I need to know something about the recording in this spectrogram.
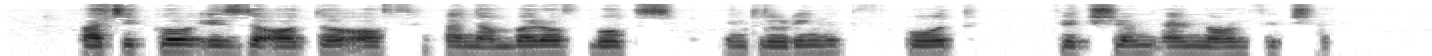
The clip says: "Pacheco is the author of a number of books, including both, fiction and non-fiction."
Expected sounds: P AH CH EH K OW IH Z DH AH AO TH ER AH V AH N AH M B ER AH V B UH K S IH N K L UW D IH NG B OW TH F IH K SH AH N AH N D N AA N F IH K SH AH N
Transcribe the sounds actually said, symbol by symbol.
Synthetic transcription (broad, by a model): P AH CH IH K OW IH Z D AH AO T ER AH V AH N AH M B ER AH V B UH K S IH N K L UW D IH NG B OW T F IH K SH AH N AH N D N AA N F IH K SH AH N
